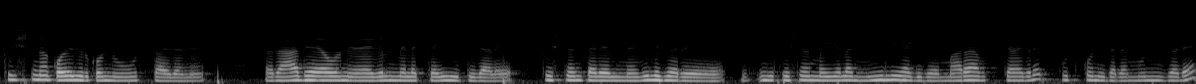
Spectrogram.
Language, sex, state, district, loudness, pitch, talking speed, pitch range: Kannada, male, Karnataka, Bijapur, -28 LUFS, 185 Hz, 115 wpm, 175-195 Hz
